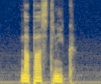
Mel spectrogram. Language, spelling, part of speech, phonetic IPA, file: Polish, napastnik, noun, [naˈpastʲɲik], Pl-napastnik.ogg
